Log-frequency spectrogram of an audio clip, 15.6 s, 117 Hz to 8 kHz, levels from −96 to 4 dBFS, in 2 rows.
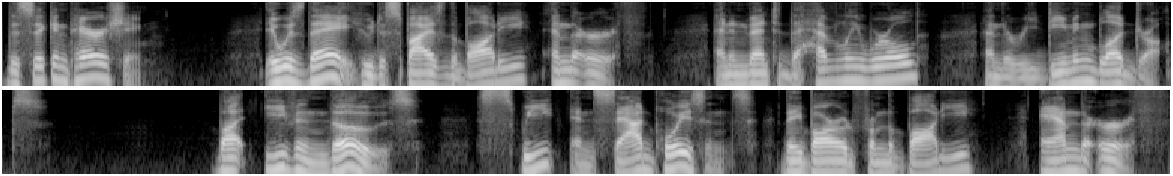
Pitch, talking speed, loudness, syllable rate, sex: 120 Hz, 145 wpm, -21 LUFS, 4.8 syllables/s, male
